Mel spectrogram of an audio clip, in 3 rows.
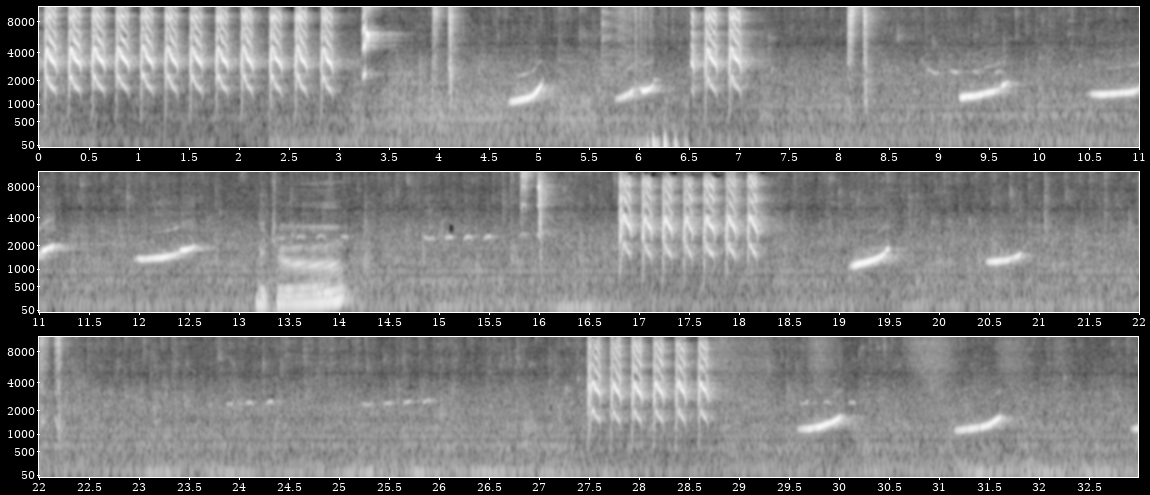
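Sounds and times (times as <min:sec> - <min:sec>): parrot rising whistles: 0:04.7 - 0:07.1, 0:29.6 - 0:30.2, 0:31.2 - 0:31.8
parrot harsh squawks: 0:06.5 - 0:07.2, 0:27.5 - 0:28.8.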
